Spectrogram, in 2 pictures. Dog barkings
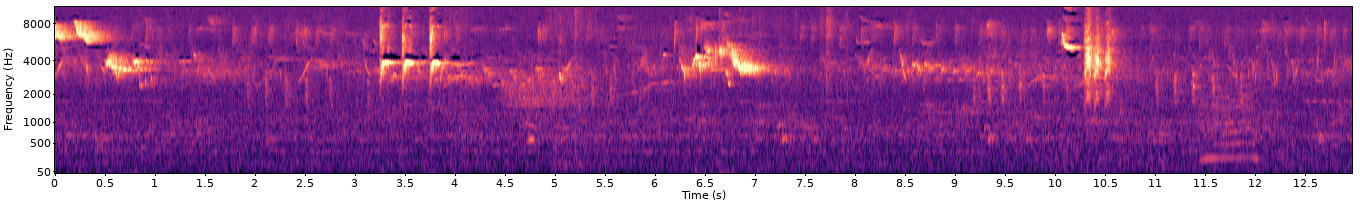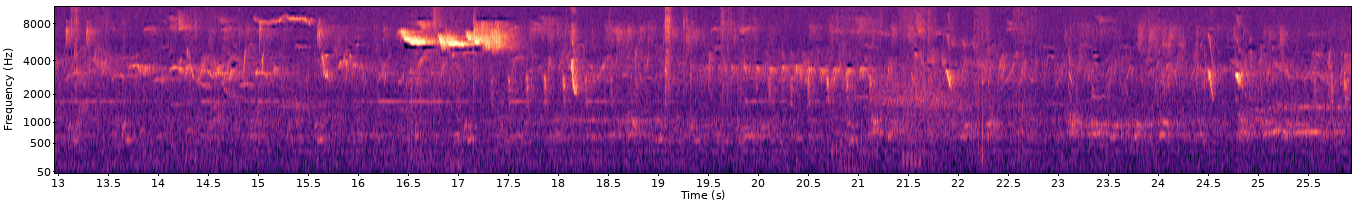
4.7s 4.9s, 7.0s 8.1s, 12.6s 13.9s, 17.9s 25.6s

